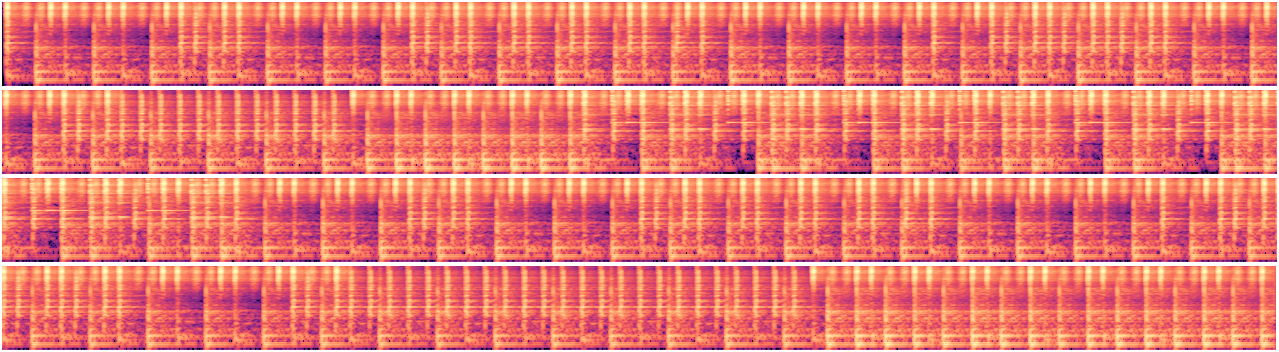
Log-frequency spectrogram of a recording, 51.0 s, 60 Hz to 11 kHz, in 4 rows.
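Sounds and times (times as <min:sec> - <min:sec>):
batucada samba percussion: 0:00.0 - 0:50.9
surdo drum: 0:00.0 - 0:50.9
tamborim: 0:00.0 - 0:50.9.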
